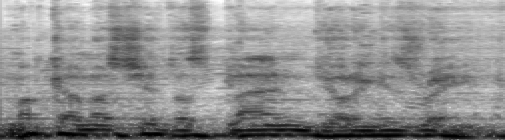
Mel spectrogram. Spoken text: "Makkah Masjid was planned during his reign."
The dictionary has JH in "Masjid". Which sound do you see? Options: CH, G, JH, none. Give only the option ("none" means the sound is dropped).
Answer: none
